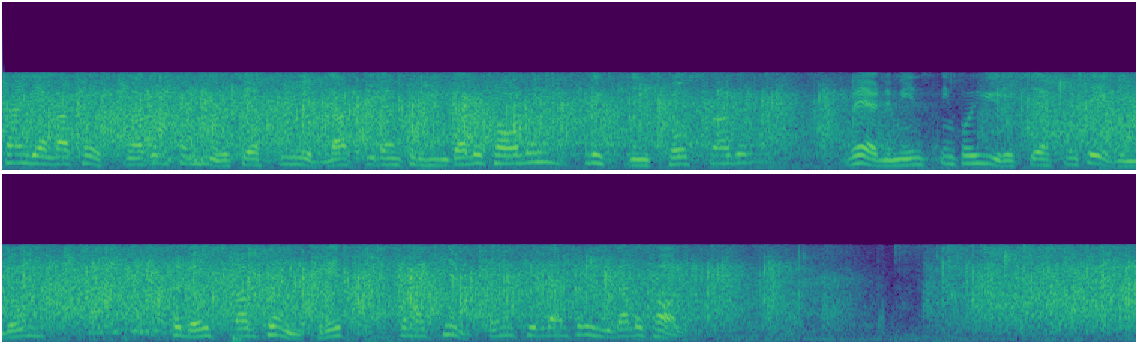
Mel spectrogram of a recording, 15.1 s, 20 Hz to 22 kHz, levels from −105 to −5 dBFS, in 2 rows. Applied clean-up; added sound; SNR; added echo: none; Applause; -3 dB; none.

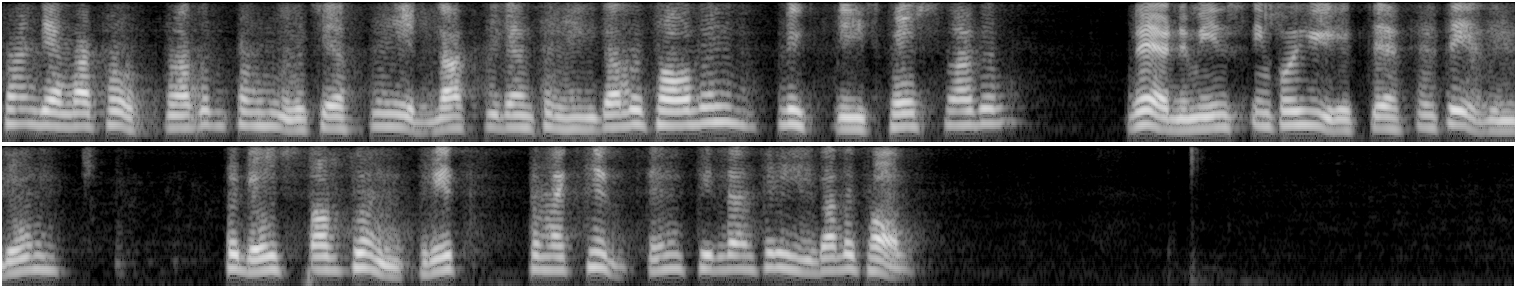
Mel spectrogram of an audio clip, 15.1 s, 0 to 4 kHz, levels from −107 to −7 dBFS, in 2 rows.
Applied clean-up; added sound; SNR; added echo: neural mask model DeepFilterNet 3.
